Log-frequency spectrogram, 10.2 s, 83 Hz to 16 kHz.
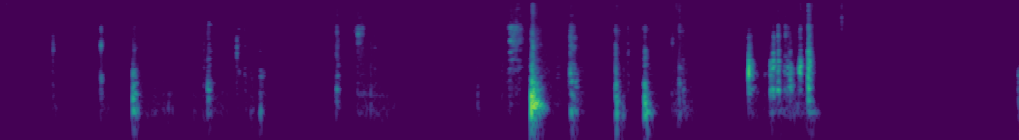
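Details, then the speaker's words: Compaq Armada 1130T laptop at power-on; screen shows zeros and a line. Scattered sharp clicks, several in quick bursts, as the hard drive heads knock repeatedly. Failing hard drive clicking. "it does things it does clicky things oh that's uh I don't like all those zeros it's clicking it's got zeros it's doing horrible things"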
